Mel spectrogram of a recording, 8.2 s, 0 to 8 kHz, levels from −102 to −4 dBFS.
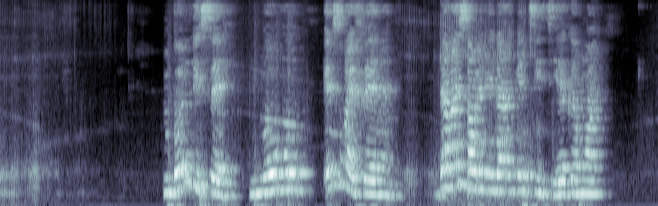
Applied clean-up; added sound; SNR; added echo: neural separator model SepFormer DNS4.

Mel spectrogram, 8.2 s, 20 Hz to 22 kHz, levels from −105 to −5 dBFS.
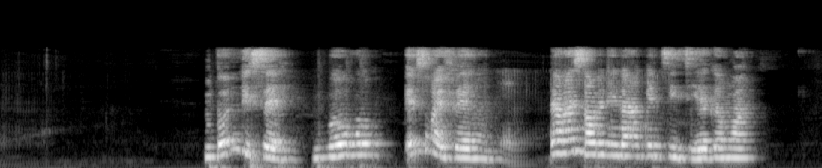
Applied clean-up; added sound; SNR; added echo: neural mask model DeepFilterNet 3.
